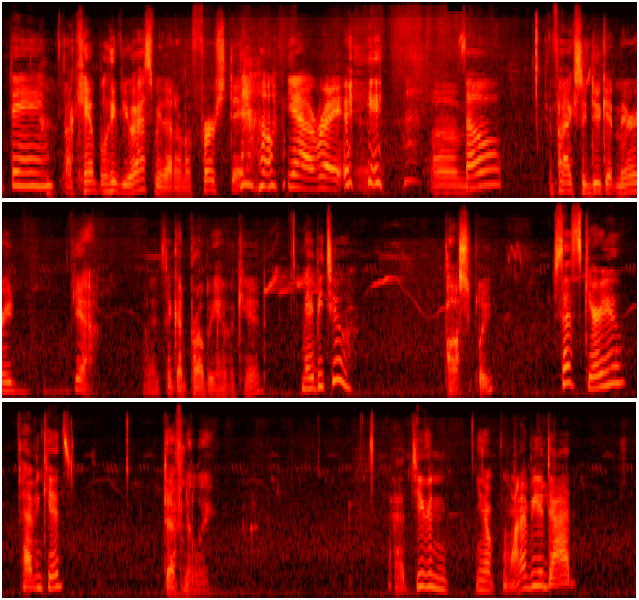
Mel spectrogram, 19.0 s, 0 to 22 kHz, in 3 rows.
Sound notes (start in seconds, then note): 2.3 Zoe laughs; 3.2 laughs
